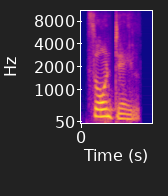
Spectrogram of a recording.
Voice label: "thorntail", Indian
